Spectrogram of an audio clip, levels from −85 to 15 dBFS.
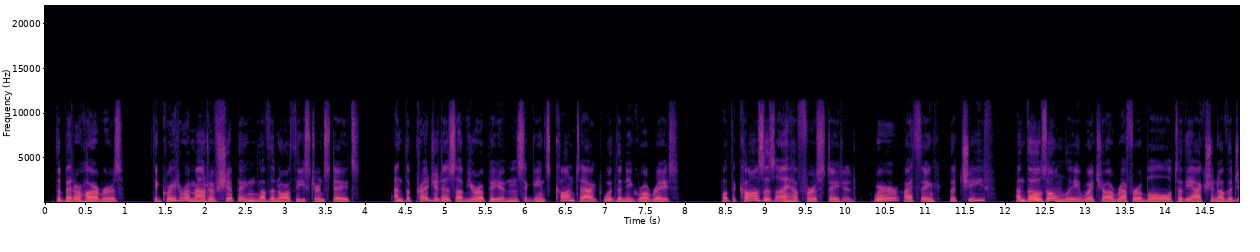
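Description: At 3.11, 7.12 and 11.13 s, a gap between chunks cuts the speech: 12 ms silences every 4 s, visible as flat waveform dropouts and clean vertical spectrogram gaps.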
